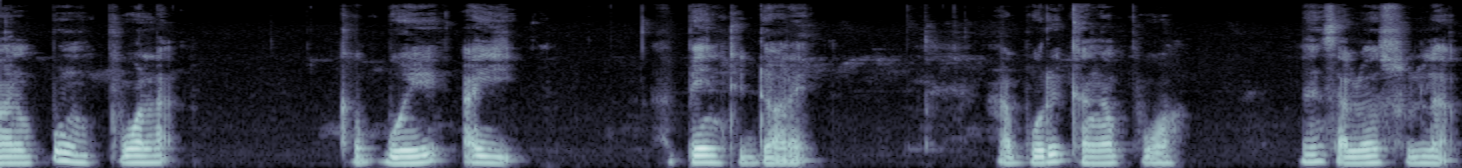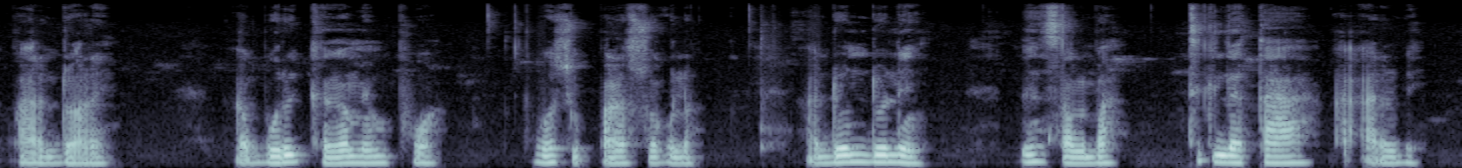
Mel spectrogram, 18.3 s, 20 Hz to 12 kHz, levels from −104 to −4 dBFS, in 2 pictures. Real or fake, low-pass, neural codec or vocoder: real; 10.8 kHz; none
